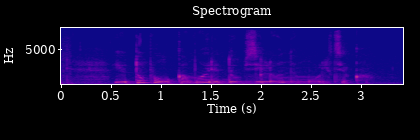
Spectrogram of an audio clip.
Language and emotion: Russian, neutral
